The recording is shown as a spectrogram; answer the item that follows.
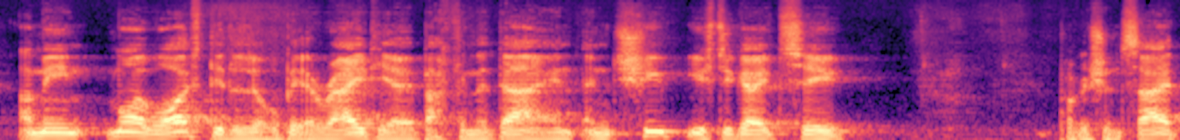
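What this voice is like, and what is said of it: Birmingham (Brummie) accent. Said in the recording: “as a proud Brummie ... you've always been Brummie”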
